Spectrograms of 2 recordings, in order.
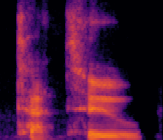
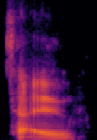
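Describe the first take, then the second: First: The middle T sound is clearly pronounced. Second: The middle T sound is dropped. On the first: "this is how I say say it" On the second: "I used to pronounce it way worse"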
